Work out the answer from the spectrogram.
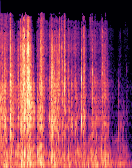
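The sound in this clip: An envelope is torn open, with a burst of crisp paper ripping and crinkling that comes in uneven flurries and then trails off into quiet.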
